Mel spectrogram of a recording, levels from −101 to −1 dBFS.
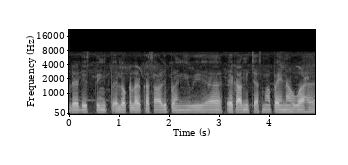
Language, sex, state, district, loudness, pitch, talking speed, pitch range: Hindi, male, Bihar, Bhagalpur, -31 LUFS, 105 Hz, 180 wpm, 100-105 Hz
